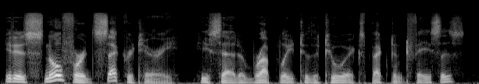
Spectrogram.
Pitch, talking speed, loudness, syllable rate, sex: 100 Hz, 150 wpm, -20 LUFS, 4.7 syllables/s, male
